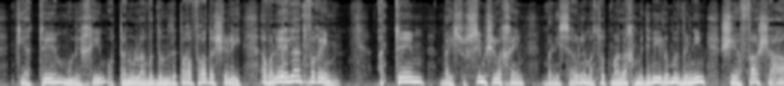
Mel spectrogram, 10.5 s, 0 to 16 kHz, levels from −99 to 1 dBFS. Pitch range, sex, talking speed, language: 130-190 Hz, male, 125 wpm, Hebrew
